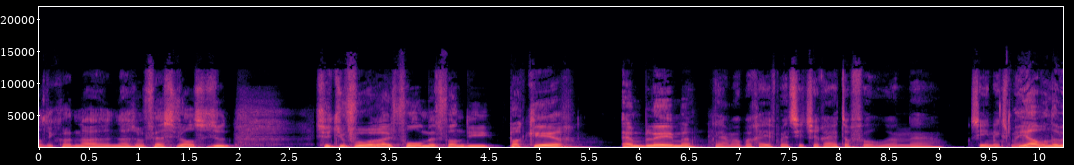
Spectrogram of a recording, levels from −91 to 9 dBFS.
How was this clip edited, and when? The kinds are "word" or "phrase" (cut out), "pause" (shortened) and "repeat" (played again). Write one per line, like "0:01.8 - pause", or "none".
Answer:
none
